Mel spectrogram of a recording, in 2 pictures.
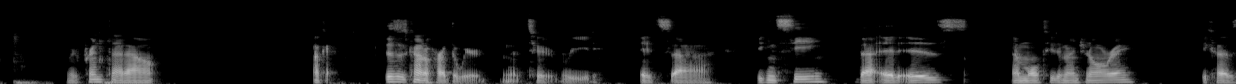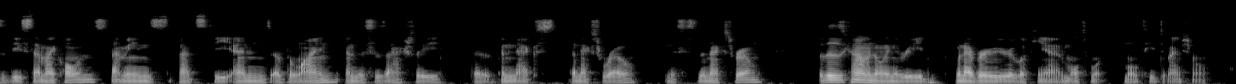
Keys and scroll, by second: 0.1 Up, 1.0 Return.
